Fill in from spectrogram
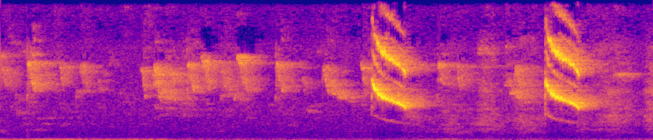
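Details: Female common iora (kecial kuning, also called pleci lombok) calling and drawing answers from other ioras: a run of thin, high chirps, then two loud, sharply descending slurred notes about a second and a half apart, over a low hum.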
